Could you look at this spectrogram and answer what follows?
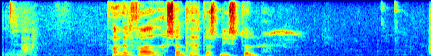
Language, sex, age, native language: Icelandic, male, 70-79, Icelandic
